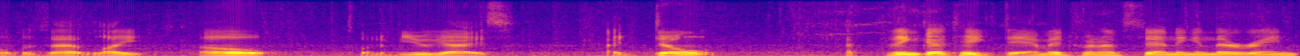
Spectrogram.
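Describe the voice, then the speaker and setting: A man speaks at a moderate pace and medium pitch, with lively intonation. His loudness swings widely, and long pauses come often. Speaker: gaming youtuber. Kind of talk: gameplay commentary. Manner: casual, halting with fillers. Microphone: gaming headset, said to sound poor.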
